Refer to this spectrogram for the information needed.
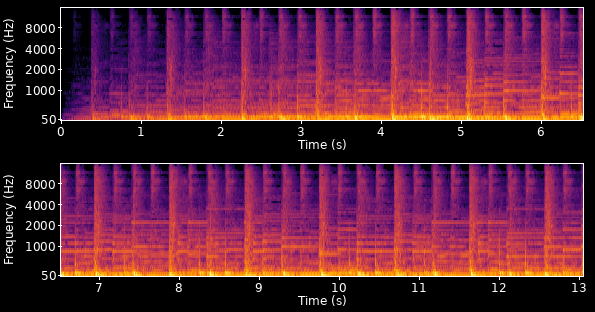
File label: Patter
